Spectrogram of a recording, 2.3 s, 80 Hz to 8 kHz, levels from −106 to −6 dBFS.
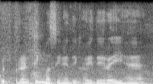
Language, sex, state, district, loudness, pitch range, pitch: Hindi, male, Uttar Pradesh, Saharanpur, -14 LUFS, 115-125 Hz, 120 Hz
